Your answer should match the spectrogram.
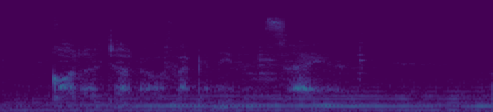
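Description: A woman speaking quietly, almost in a whisper, saying "God, I don't know if I can even say it," over a soft, steady held music tone.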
